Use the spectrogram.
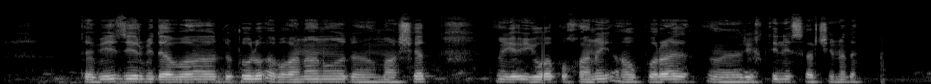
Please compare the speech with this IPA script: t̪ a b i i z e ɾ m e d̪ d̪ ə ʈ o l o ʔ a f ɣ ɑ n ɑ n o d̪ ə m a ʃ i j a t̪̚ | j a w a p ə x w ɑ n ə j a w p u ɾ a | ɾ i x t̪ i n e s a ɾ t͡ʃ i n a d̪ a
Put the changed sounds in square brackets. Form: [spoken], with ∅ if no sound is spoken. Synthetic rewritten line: t̪ a b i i z e ɾ m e d̪ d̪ ə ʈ o l o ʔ a f ɣ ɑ n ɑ n o d̪ ə m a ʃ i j a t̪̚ | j a w a p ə x w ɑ n ə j a w p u ɾ a | ɾ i x t̪ i n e s a ɾ t͡ʃ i n a d̪ a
